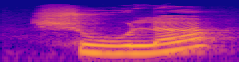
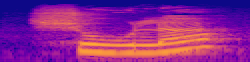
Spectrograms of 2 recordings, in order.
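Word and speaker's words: Schüler: few examples in english you would simply pronounce it like in the word sheep sheep and in german we have the word schuler schuler which means school the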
